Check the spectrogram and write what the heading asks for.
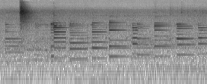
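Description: Solo acoustic guitar, fingerpicked: a melodic line of single plucked notes, a few a second, now and then two notes sounding together.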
